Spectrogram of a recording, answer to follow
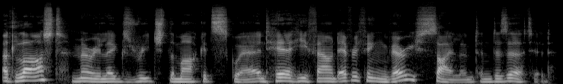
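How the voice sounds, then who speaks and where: A man reading a children's storybook aloud in a calm, steady manner. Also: mid-range voice, moderate pace. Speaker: reader.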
